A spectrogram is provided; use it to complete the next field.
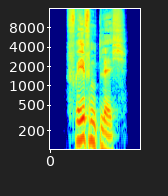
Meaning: reprehensible, wicked
- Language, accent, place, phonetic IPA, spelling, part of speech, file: German, Germany, Berlin, [ˈfʁeːfn̩tlɪç], freventlich, adjective, De-freventlich.ogg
